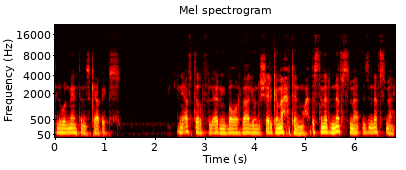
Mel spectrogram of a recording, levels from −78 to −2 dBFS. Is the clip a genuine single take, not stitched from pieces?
yes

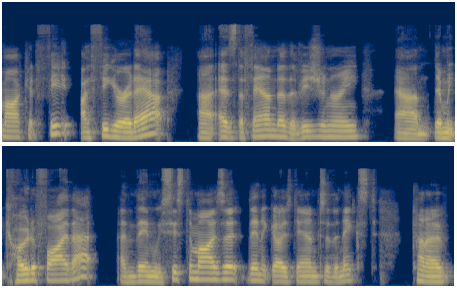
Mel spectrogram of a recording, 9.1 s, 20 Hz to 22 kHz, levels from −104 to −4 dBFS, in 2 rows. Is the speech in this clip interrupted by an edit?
no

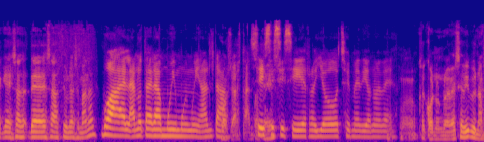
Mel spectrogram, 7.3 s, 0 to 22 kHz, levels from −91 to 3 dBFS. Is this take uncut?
yes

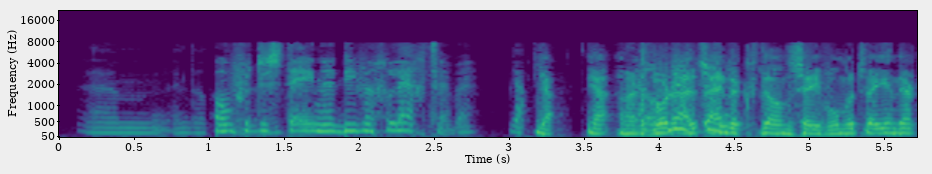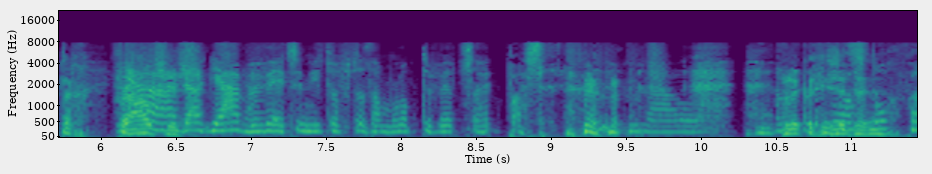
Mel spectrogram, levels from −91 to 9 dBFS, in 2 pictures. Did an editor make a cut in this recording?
yes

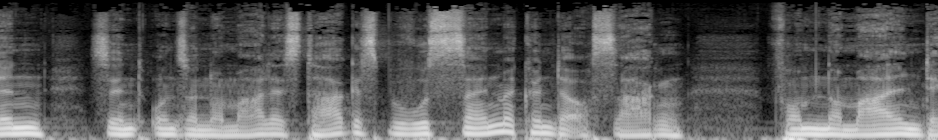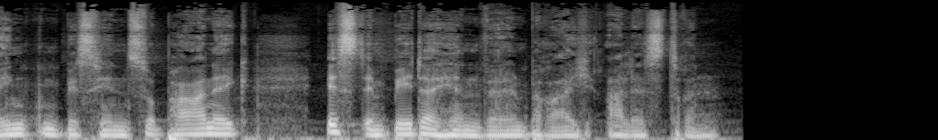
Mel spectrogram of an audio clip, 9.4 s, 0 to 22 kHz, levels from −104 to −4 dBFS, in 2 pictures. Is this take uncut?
yes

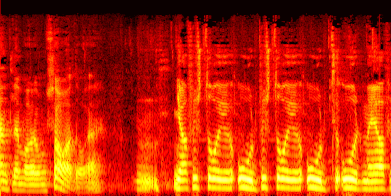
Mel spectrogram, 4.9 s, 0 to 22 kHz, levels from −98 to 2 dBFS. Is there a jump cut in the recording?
yes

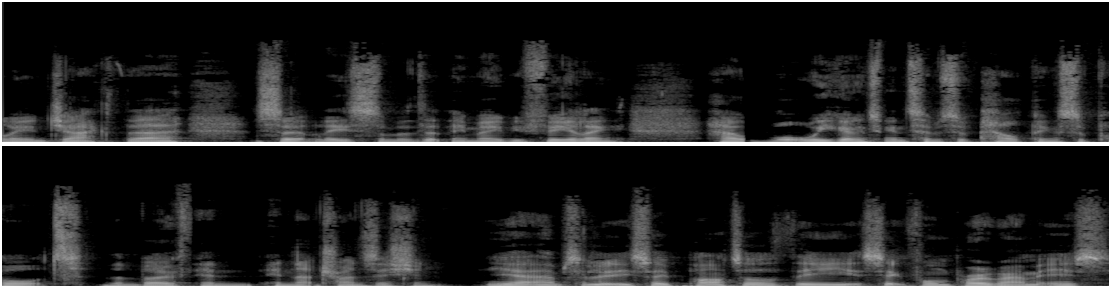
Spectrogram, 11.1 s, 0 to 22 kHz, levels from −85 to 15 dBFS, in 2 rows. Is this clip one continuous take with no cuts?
no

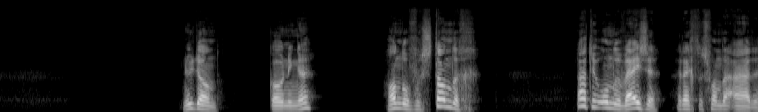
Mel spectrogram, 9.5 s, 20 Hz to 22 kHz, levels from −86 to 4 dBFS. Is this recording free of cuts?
yes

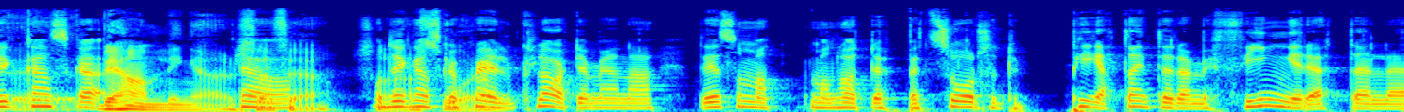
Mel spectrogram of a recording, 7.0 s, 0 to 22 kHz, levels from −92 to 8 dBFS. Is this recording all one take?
yes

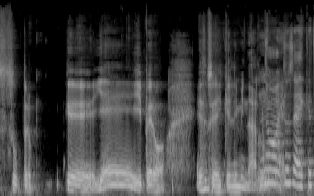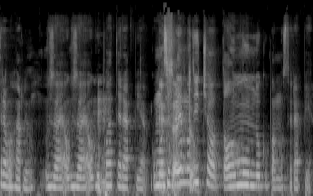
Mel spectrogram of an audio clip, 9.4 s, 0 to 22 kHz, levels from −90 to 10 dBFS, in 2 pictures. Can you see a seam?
yes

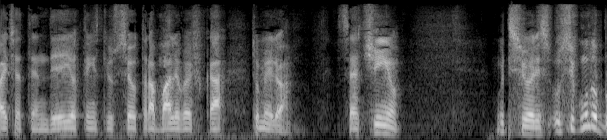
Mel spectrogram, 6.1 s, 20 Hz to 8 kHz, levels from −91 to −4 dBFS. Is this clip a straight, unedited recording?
no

